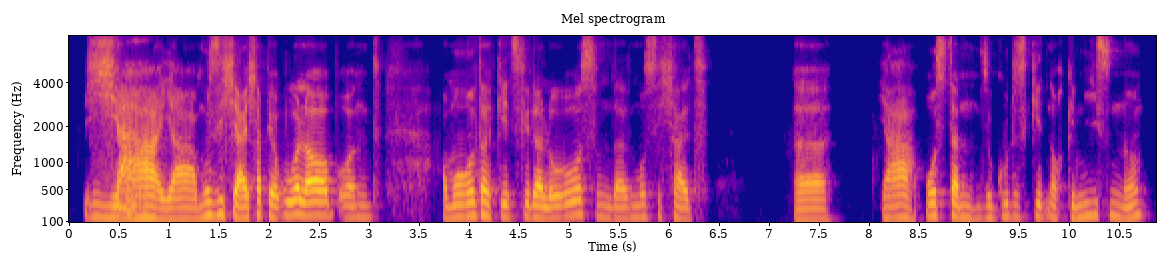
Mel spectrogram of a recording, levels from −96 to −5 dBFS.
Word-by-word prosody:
Ja, 140 -2 +3
ja, 125 +1 +1
muss 155 +6 -2
ich 175 -3 -1
ja, - - +7
ich 130 - -2
habe 170 - 0
ja 145 - +3
Urlaub 160 0 +5
und 140 0 -7 0.6
am 125 - -5
Montag 155 +2 +1
geht's 150 0 -5
wieder 145 -2 +4
los 150 +6 -1
und 140 -3 -11
dann 130 0 -4
muss 145 +1 -8
ich 140 +2 -12
halt, 125 -3 -4 0.8
äh, 120 +1 -1 0.5
ja, 135 0 -2
Ostern, 145 -4 0
so 135 +1 -9
gut 150 +2 -11
es 145 0 -9
geht 150 -1 -7
noch 135 -1 -8
genießen, 150 +2 -6
ne? 135 +6 -5
140 Hz, 165 wpm, -23 LUFS, 130-155 Hz, 0.8 s, ja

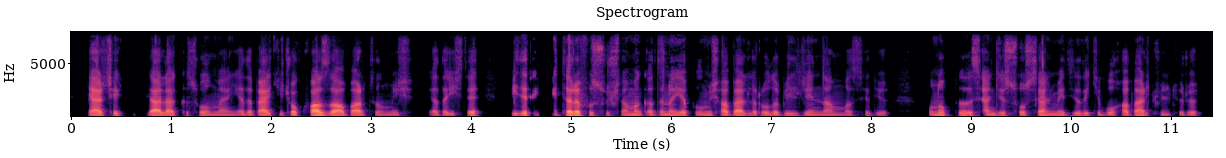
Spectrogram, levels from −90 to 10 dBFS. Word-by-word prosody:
gerçeklikle 105 +1 +1
alakası 105 +2 +2
olmayan 110 -1 -6
ya 95 -1 -7
da 105 -1 -5
belki 105 +2 +1
çok 125 +2 0
fazla 140 -4 +8
abartılmış 100 +1 -1
ya 95 - -7
da, 100 - -3
işte, 115 +3 -3 0.3
bilerek 120 +6 -1
bir 125 - -12
tarafı 125 0 +8
suçlamak 120 0 -6
adına 120 +2 -3
yapılmış 115 +1 -4
haberler 110 +1 +2
olabileceğinden 110 -1 -5
bahsediyor. 90 -2 -14 0.4
O 115 - -5
noktada 150 +1 -1
sence 130 0 -4
sosyal 120 +3 -2
medyadaki 120 -3 -6
bu 100 - -3
haber 110 +3 -1
kültürü, 100 -4 -11
110 Hz, 150 wpm, -24 LUFS, 105-120 Hz, 0.4 s, fazla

